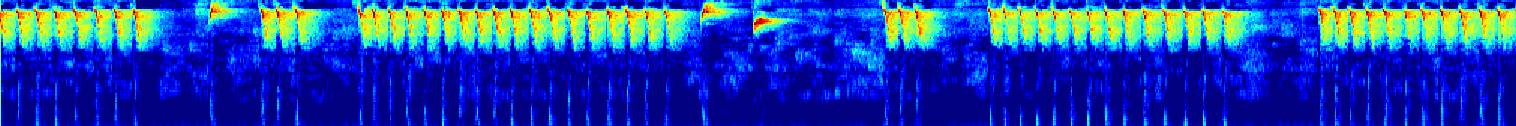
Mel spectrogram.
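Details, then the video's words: High, buzzy rattling trills from a konin, or olive-backed sunbird, sung in tembakan fashion: long bursts of fast notes separated by brief gaps and an occasional slurred whistle. "KONIN GACOR FULL TEBAKAN RAPAT SEJALUR"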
